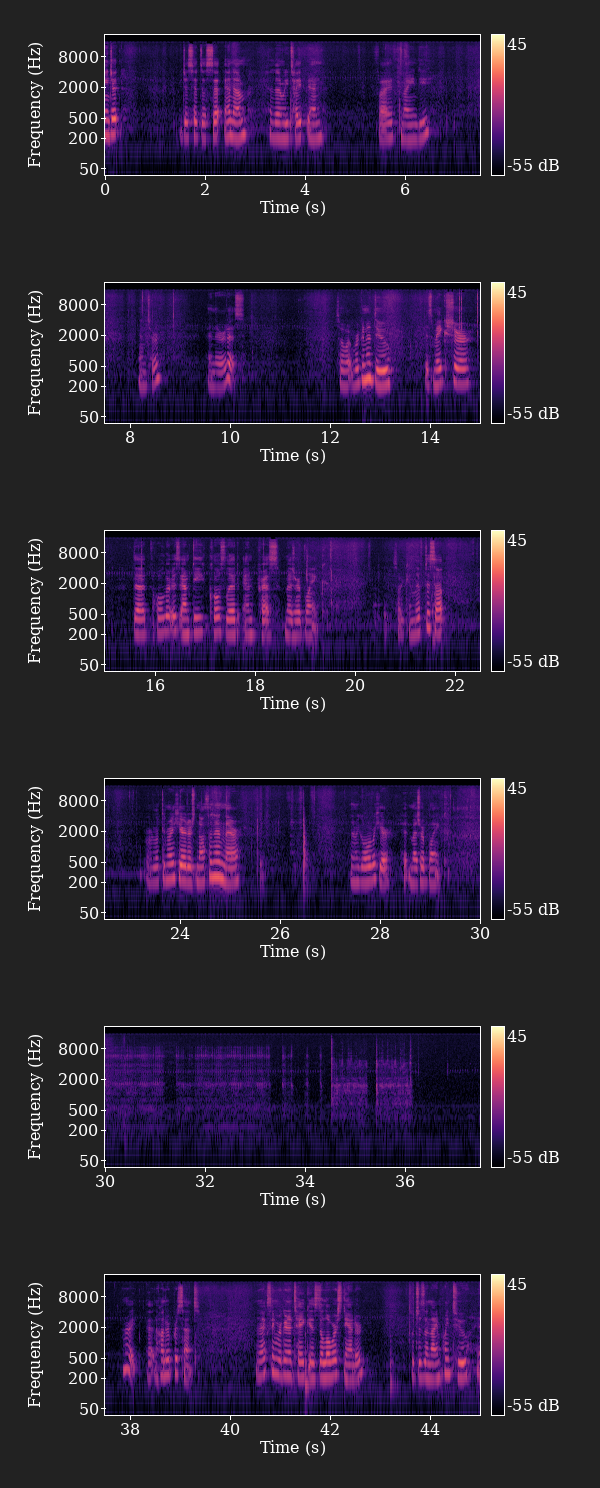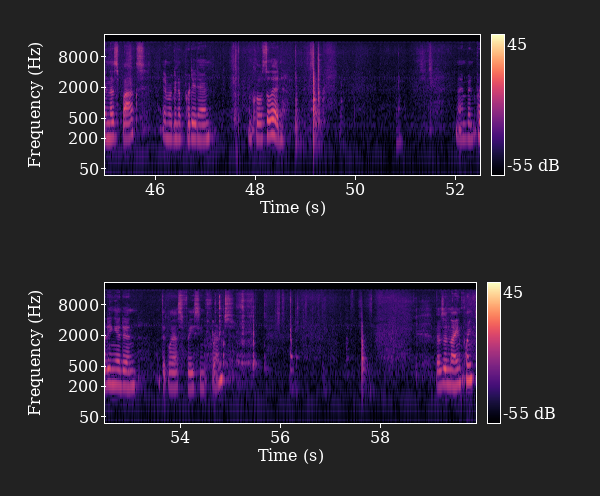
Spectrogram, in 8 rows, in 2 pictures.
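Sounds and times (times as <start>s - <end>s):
lab instrument whirring: 12.1s - 26.6s, 27.3s - 37.0s.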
